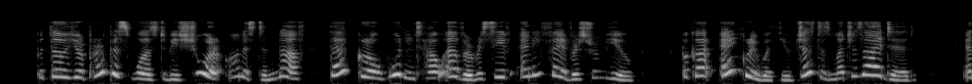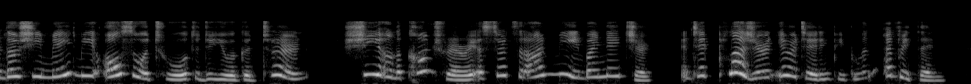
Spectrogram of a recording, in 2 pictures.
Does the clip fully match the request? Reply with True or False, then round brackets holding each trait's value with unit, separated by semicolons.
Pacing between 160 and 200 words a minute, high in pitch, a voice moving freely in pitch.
True (190 wpm; 310 Hz; 8.3 semitones)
